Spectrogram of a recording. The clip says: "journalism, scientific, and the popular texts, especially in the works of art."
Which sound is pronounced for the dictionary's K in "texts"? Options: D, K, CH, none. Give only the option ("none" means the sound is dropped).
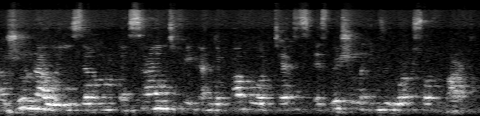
none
